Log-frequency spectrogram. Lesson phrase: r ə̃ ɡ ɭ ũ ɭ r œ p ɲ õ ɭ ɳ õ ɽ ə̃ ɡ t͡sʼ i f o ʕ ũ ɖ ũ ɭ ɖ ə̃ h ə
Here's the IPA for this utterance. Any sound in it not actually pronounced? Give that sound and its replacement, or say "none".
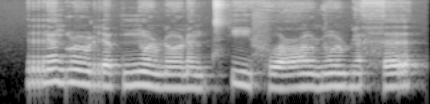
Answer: none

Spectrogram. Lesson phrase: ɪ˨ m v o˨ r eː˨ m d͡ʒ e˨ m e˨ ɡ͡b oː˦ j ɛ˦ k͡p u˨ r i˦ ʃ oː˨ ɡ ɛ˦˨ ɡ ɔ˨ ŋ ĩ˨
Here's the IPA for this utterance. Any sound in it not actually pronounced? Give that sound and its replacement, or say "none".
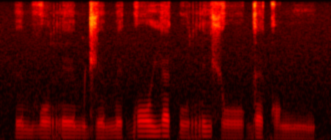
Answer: none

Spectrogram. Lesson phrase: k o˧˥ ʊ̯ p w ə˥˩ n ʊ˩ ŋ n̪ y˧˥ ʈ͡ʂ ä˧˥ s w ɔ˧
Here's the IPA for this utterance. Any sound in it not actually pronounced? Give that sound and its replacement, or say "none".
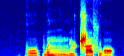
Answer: none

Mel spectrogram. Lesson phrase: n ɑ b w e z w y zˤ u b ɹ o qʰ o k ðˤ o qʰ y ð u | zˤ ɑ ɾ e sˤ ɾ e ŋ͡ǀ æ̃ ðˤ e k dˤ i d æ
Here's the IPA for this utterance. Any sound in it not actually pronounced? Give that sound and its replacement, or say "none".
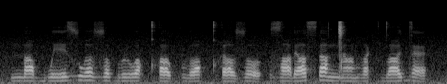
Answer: ð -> zˤ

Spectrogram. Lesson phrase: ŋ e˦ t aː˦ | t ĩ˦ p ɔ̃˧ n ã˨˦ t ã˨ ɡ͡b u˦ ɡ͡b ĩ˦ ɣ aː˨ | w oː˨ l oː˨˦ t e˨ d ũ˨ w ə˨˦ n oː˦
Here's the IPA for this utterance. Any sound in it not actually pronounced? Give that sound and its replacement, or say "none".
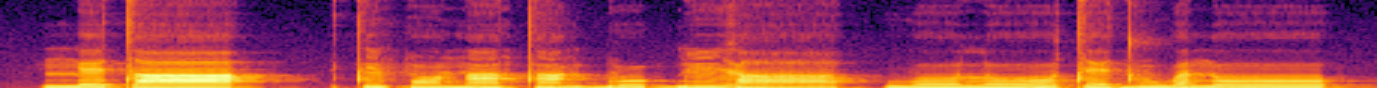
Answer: ə˨˦ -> ə˦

